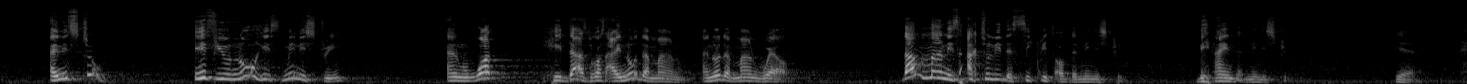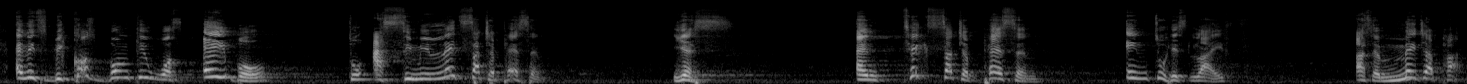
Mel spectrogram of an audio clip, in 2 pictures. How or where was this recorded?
live audience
